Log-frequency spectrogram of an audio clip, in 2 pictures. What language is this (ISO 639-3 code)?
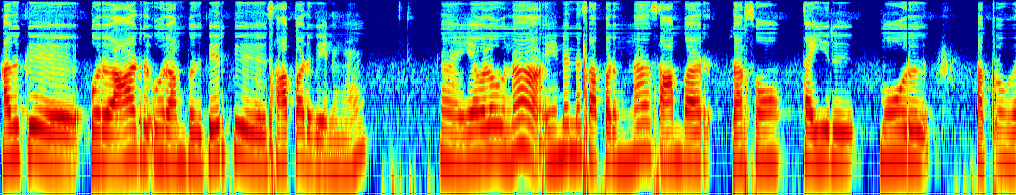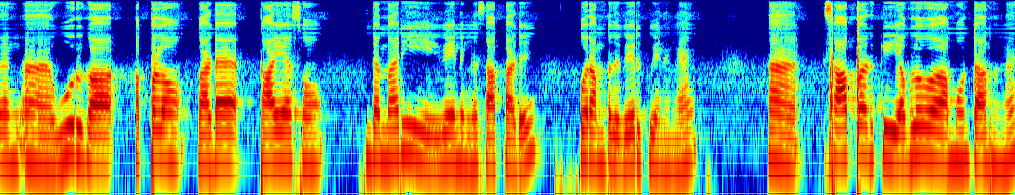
tam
